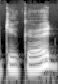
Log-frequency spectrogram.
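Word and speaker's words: Duguid: And Martha had a woman named Naomi Well, Martha pronounced her last name Douguid, but it's spelled D U G U I D.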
